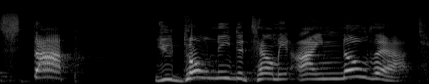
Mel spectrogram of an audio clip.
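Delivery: loud, high and urgent, the last line drawn out slow; urgent cry. Retold or imitated. Dying mentor stopping his student, high loud urgent cry. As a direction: cut him off with a sharp high cry.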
